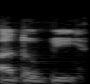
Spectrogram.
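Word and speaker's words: Adobe: باز میکنیم پوشه نرم افزار رو و ادوب ادوب ریدر رو باز میکنیم. تلفظ درست شرکت ادوبی هستش.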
